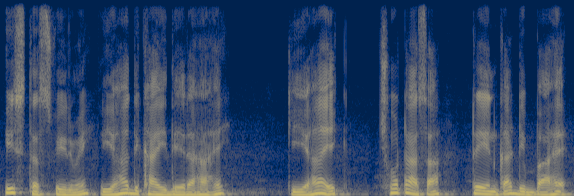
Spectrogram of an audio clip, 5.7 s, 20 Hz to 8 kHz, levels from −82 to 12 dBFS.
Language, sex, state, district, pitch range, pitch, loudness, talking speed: Hindi, male, Uttar Pradesh, Gorakhpur, 105-130 Hz, 110 Hz, -14 LUFS, 175 wpm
